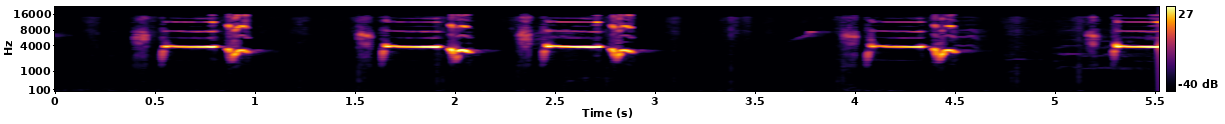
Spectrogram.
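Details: Red-headed tit singing in the loud, clear 'gacor fighter' style: repeated phrases of a sharp high whistle with a buzzy flourish, about once a second, in a quiet setting.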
